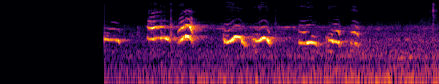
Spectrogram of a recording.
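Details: Happy cockatiel singing: a short burst of warbling, wavering whistles and squeaky notes after a moment of silence.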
